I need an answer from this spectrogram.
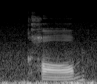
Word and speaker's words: calm: so with words like calm and almond these words have alm but the l is silent or you don't hear it like i said the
